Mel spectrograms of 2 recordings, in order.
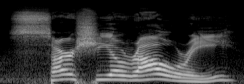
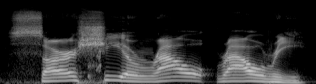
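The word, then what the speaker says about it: certiorari: to be made certain i wrote down a phonetically spelled version of it oh look at your little heart yes it says california on it sarshia rao rauri i believe i'm going with it it's close enough the number of petitions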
